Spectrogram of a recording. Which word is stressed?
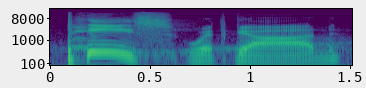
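peace. The word peace is stressed.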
